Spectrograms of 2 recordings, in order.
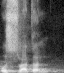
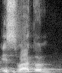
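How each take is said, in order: First: The first vowel is a 'u' sound. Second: The first vowel is an 'i' sound. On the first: "dhammah uswatun" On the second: "bisa dibaca iswatun"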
